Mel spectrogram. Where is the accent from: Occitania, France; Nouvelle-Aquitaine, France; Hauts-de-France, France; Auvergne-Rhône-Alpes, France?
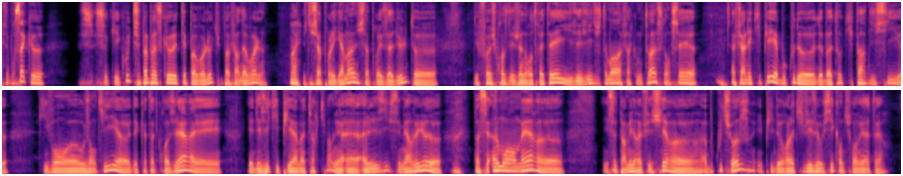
Nouvelle-Aquitaine, France; Arcachon; moved away as an adult; also born or lived in Bordeaux; now in Les Sables-d'Olonne, France; je suis originaire de, Bordeaux, j'ai grandi à Arcachon.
